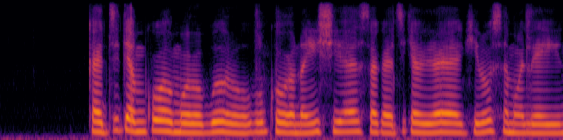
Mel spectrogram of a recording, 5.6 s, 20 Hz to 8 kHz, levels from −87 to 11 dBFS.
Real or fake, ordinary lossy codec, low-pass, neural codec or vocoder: fake; Opus, 64 kbps; 7.2 kHz; autoencoder, 22.05 kHz, a latent of 192 numbers a frame, VITS, trained on many speakers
